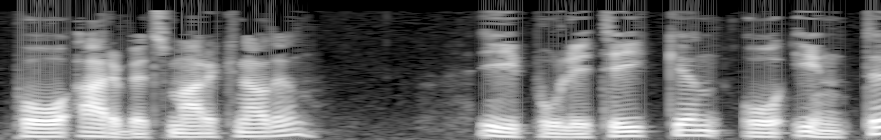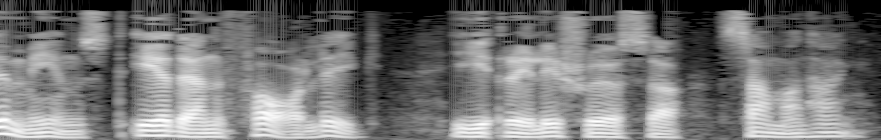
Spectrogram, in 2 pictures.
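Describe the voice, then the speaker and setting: A man giving a measured sermon that explains Bible passages and reads verses aloud. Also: deep voice, no room sound. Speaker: preacher. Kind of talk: radio sermon, Bible exposition.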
